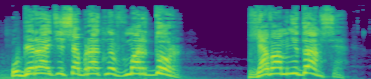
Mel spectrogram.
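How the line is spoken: Exhausted shout. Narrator (Russian): Собрав последние силы, хоббит крикнул

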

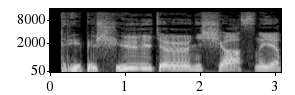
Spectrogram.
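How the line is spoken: Ghostly howl. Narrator (Russian): взвыл призрак

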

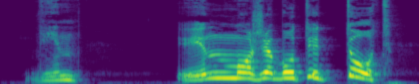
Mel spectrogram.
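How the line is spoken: Hoarse whisper. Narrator (Ukrainian): хрипло зашепотів Гаррі

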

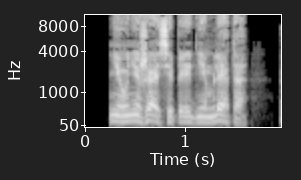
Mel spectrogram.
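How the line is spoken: Sharp woman's voice. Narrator (Russian): резко произнесла вторая женщина

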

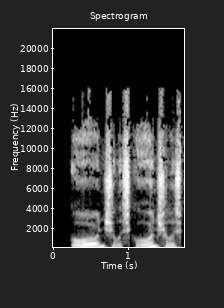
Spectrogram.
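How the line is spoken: Grumbling. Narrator (Russian): проворчал Сэм

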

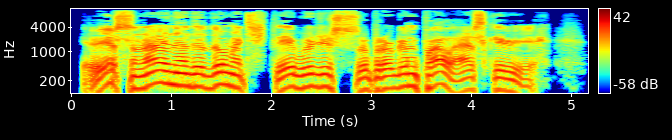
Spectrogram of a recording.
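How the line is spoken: Deep bass voice. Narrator (Russian): пробасил он

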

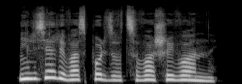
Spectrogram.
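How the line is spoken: Timid child's question. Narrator (Russian): дочурка Мэнди, 11 лет, робко спросила

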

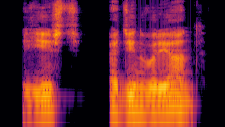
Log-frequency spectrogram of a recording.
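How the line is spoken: Uncertain. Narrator (Russian): неуверенно сказал я

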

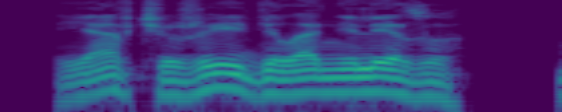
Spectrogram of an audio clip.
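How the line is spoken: Gloomy little troll. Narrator (Russian): мрачно отозвался маленький тролль

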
